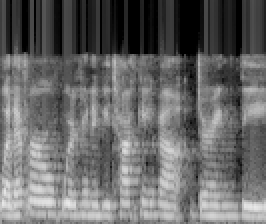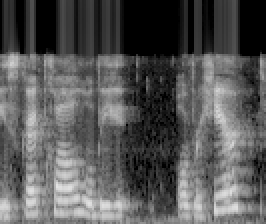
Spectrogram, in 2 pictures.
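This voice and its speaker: A woman with an ordinary speaking voice, medium in pitch, at a fairly slow pace with ordinary pitch variation. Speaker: math instructor. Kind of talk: online class lecture. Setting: video call.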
